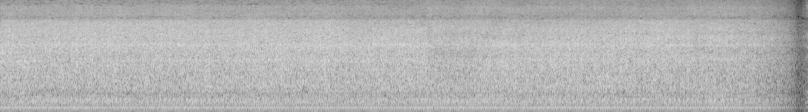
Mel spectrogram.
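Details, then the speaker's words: Audi TDI diesel in the Raptor prototype on its first run with the new reduction drive and old prop fitted: a loud, even diesel drone holds one steady pitch for several seconds before shutting off; running normally. "this is the first time that we've run the engine with the Nuri Drive on there"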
